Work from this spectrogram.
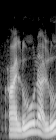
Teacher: lu panjangnya dua harakat mad asli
